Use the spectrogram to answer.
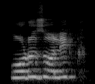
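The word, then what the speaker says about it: podzolic: पोजोलिक करके पोजोलिक कहेंगे I mean उसको प्रोनाउंस करेंगे।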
